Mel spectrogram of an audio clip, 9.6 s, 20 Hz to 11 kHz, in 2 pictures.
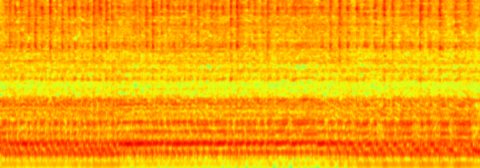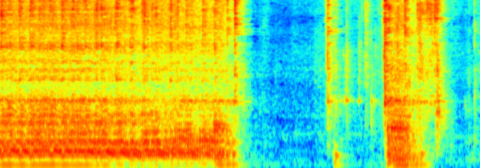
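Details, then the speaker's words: Husqvarna 266XP chainsaw after an air leak at the crank seal keeper behind the flywheel was fixed and pressure/vacuum tests passed: revs scream up, sag to about 4000–5000 rpm, wander, and nearly die on throttle, loading up with fuel; erratic rpm and bog from faulty carburetor. "you guys hear that um it's all over the place it sounds good it's crisp but then it's not uh it's loading up with fuel like it has an air leak okay"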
